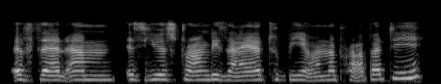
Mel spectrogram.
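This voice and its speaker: A woman speaks with a German accent in a bright, sharp tone. The sound is dry and close with no echo. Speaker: conservation specialist presenting a workshop. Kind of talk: online workshop discussion. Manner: halting, many fillers.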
